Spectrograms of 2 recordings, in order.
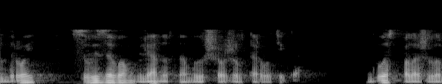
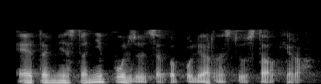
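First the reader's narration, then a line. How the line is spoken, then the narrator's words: Quiet. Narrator (Russian): негромко произнес Левка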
